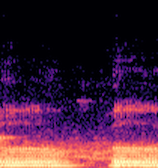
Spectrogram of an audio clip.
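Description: A woman imitating snoring with two long voiced snores at a steady low pitch, the second starting about a second and a half in.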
